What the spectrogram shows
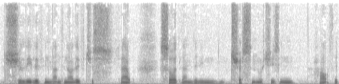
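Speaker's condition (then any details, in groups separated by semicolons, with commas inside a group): Stammer; family history of uncle who stammered when younger; stammers sometimes with coworkers, sometimes fluent, not much of a problem at work; varies a lot with circumstances, worse under stress, good and bad periods; blocks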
